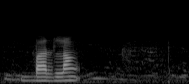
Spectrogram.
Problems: none marked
